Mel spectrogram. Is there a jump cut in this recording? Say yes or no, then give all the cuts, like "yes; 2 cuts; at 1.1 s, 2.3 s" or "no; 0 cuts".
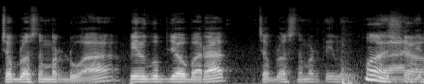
yes; 1 cut; at 1.2 s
